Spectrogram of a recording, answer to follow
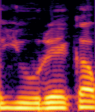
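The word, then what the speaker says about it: Eureka: इसको यूरेका बोलते हैं। ईसा आपका साइलेंट रहता है।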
